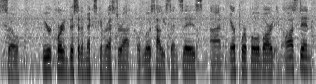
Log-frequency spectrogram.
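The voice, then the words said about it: Sniffly, nasal voice from cold. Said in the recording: “I had a cold already, and you can tell I'm a little sniffly and nasal, and my voice sounds funny”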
